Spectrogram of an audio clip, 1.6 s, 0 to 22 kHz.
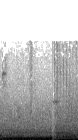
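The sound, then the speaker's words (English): Steady low rumble of a moving city bus interior, bus 5521 on route 70 or 79, at 11:54 a.m. Eastern Standard Time on August 4, 2023, with engine drone and road noise filling the space; a humming tone holds for a second, then drops away. “Bus identifier 5521 here, 70 or the 79, 11:54 a.m.”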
